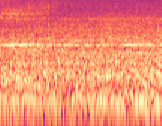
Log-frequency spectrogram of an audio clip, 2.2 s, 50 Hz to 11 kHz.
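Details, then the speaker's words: Salvage-auction vehicle with 6.0 liter engine, coolant a little low: steady even roar with faint constant tone, no knocks or misses; engine runs well. "see how she sounds over here it runs it runs well runs well"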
